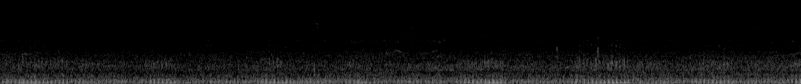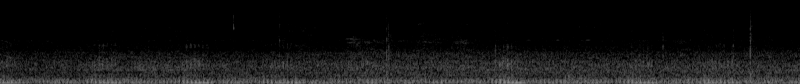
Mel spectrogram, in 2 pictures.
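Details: Calico house cat being brushed indoors, steady low rumbling purr pulsing roughly once a second throughout, soft and even, with faint room hiss above.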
